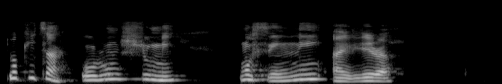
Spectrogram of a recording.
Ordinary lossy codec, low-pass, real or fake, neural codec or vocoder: none; none; fake; codec, 16 kHz, 4 kbps, X-Codec, HuBERT features, trained on balanced general audio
